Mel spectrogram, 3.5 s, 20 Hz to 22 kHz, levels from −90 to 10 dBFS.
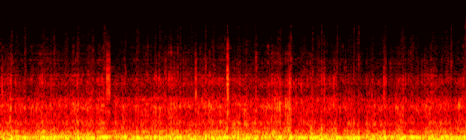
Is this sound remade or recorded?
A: recorded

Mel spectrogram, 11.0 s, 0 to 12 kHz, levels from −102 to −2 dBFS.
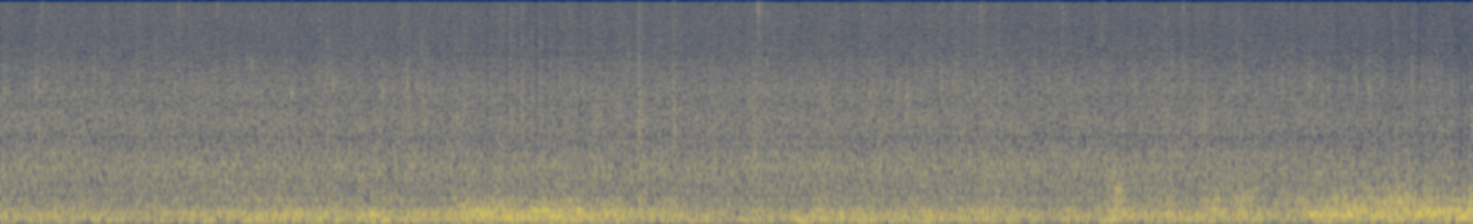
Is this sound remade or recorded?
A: recorded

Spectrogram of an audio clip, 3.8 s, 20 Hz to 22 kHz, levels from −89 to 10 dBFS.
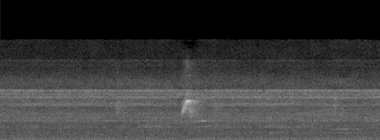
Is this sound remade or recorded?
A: remade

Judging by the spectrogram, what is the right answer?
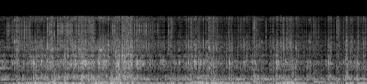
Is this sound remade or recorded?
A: recorded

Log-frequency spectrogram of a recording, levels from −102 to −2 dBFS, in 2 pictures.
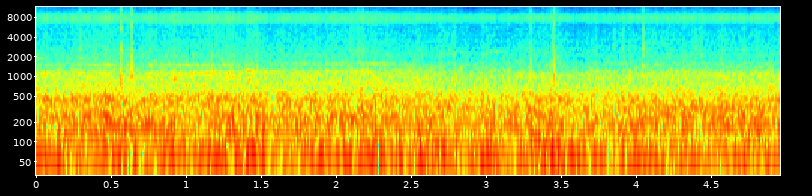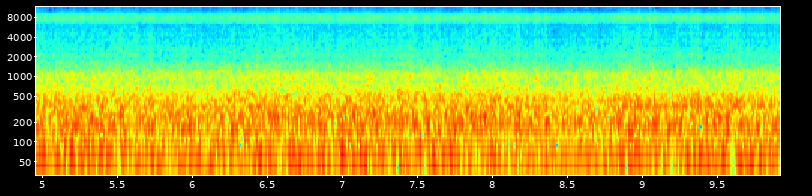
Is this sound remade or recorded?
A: recorded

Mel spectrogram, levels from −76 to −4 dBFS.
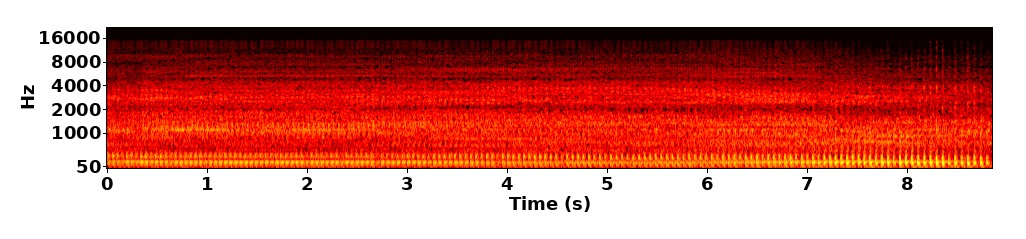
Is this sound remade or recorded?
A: recorded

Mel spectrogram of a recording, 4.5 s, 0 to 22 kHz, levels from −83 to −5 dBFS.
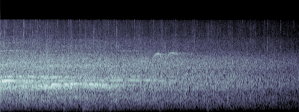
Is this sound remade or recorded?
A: recorded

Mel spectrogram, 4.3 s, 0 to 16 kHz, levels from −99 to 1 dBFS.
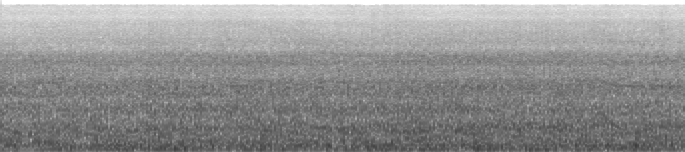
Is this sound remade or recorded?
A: remade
